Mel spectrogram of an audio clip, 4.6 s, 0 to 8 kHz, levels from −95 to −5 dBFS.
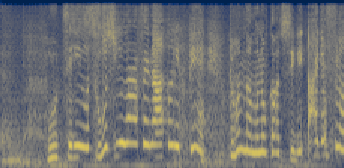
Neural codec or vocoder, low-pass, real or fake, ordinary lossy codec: codec, 16 kHz, 1 kbps, X-Codec, HuBERT features, trained on LibriSpeech; 7.2 kHz; fake; none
